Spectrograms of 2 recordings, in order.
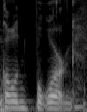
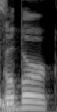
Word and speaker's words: Goldberg: It's not Goldborg. Goldberg? Yes. Goldberg. Whoopi. Whoopi won too. You easily could have just She was said the other Whoopi. one, Whoopi. We know Goldberg.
